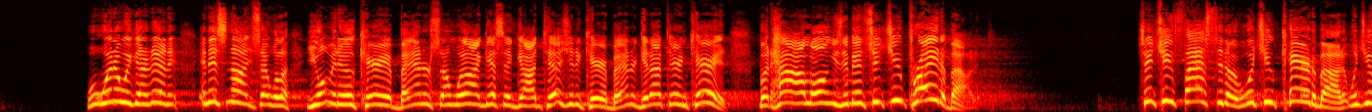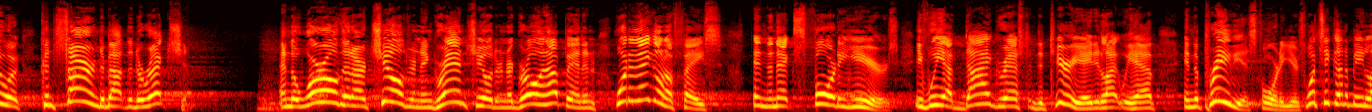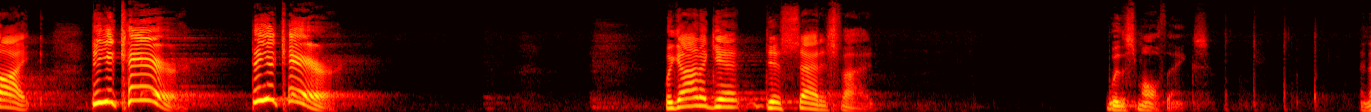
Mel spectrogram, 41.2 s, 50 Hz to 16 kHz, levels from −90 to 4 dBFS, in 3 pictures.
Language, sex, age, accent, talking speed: English, male, 50-69, American, 190 wpm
